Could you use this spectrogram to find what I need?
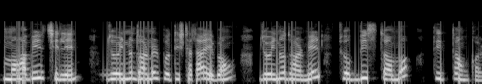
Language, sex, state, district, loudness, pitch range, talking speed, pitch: Bengali, female, West Bengal, North 24 Parganas, -13 LUFS, 235-270 Hz, 150 wpm, 250 Hz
